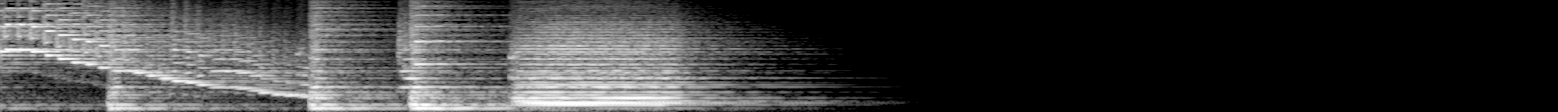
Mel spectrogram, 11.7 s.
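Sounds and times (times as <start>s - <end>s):
easy listening and classical music: 0.0s - 6.2s.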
